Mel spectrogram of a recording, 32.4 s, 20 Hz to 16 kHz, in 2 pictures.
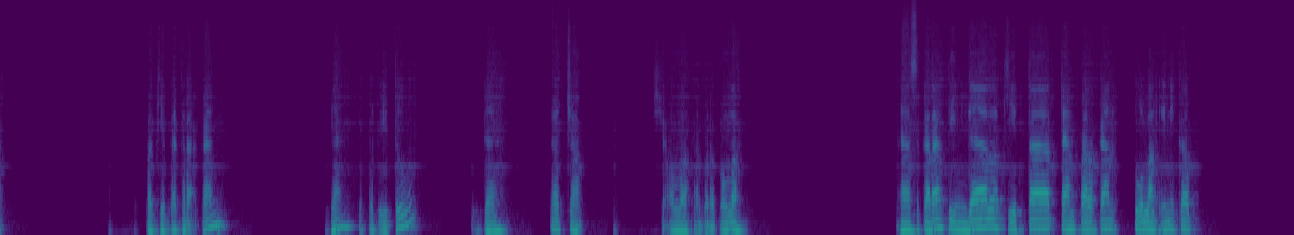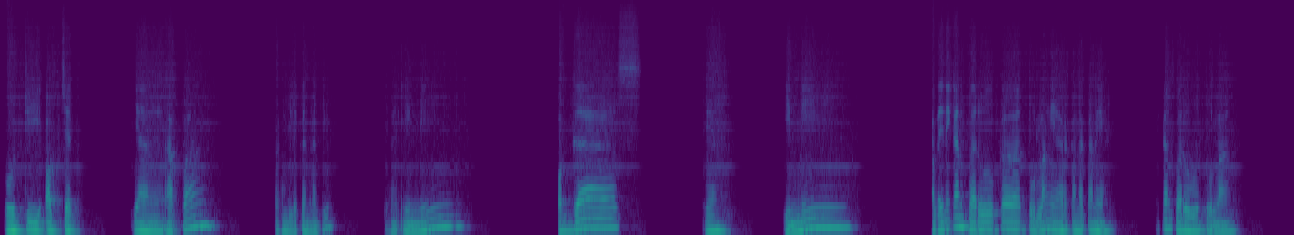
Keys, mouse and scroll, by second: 1.7 click, 2.7 g, 9.9-10.5 scroll up 2, 10.5-12.2 middle drag, 12.8 scroll down 1, 17.1 click, 18.6-19.5 drag, 20.5 click, 22.9 click, 24.3 drag, 25.0-25.9 scroll down 2, 25.9 click, 28.4 click, 29.2-30.0 drag, 31.0 click, 31.3 g.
